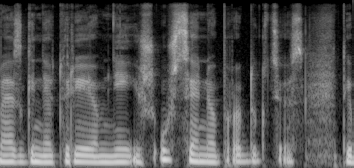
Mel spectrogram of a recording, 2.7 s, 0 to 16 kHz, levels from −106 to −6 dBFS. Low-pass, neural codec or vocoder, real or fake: 14.4 kHz; none; real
